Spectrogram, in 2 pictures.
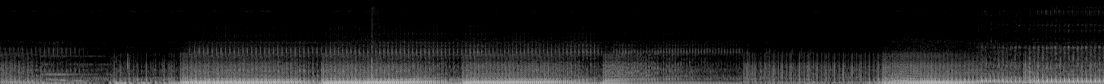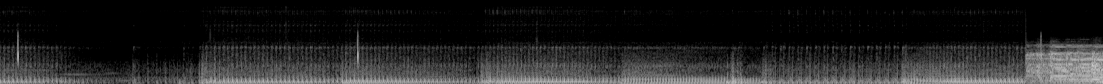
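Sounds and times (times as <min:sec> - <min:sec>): deep bass notes from subwoofer: 0:00.0 - 0:07.9, 0:08.7 - 0:10.9.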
